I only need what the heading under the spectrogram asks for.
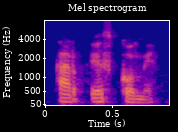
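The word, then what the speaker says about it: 米: Ya cuando hablamos del grano blanco, es come. Tiene dos pronunciaciones, Bei y Mai.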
